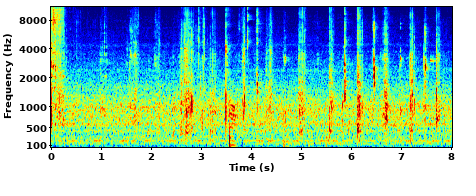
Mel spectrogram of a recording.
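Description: A person biting into and chewing a crisp salt-grilled dried sweetfish (ayu). There is a loud crunch right at the start, then many irregular crackly crunches as the head and bones are chewed, crisp like a cracker rather than hard.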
